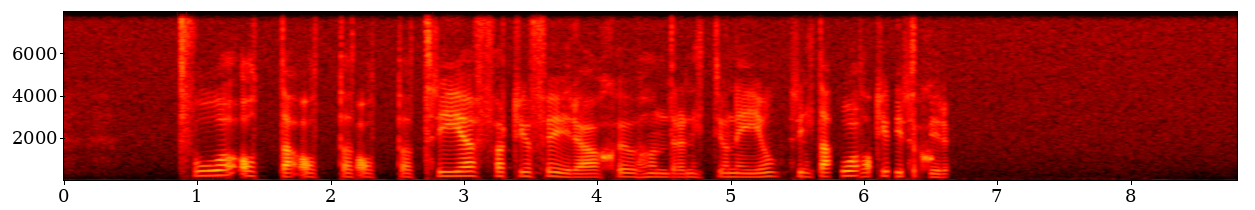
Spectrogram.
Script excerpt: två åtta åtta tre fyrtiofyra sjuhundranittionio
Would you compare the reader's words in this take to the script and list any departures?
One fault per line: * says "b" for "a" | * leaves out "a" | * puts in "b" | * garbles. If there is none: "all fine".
* puts in "åtta"
* garbles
